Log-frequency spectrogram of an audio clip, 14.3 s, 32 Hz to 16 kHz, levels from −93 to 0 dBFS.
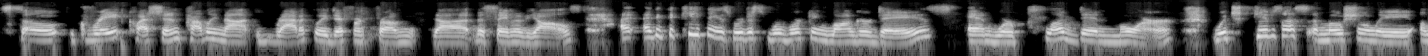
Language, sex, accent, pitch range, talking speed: English, female, American, 155-220 Hz, 150 wpm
